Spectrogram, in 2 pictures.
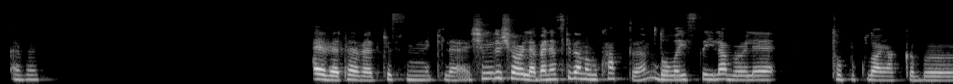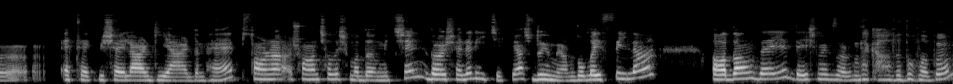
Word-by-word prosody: Evet. 220 Hz, 0 st, -5 dB, 2.7 s
Evet, 210 Hz, -3 st, +8 dB
evet, 190 Hz, -3 st, +3 dB
kesinlikle. 210 Hz, -2 st, -5 dB
Şimdi 270 Hz, +5 st, 0 dB
şöyle, 245 Hz, -8 st, +6 dB
ben 220 Hz, +1 st, +5 dB
eskiden 245 Hz, +4 st, +3 dB
avukattım. 240 Hz, +1 st, -2 dB
Dolayısıyla, 220 Hz, +2 st, +1 dB
böyle, 205 Hz, 0 st, 0 dB, 0.5 s
topuklu 220 Hz, -1 st, -4 dB
ayakkabı, 190 Hz, -1 st, -2 dB, 0.5 s
etek 205 Hz, -3 st, -3 dB
bir -, -, -2 dB
şeyler 195 Hz, -1 st, +2 dB
giyerdim 180 Hz, -2 st, -3 dB
hep. 195 Hz, -, -3 dB
Sonra 240 Hz, -1 st, +1 dB
şu 245 Hz, -, -4 dB
an 230 Hz, 0 st, +1 dB
çalışmadığım 215 Hz, -5 st, -3 dB
için 255 Hz, -, -4 dB
böyle 235 Hz, -1 st, +5 dB
şeylere 235 Hz, +3 st, -2 dB
hiç 245 Hz, -3 st, -7 dB
ihtiyaç 240 Hz, +7 st, -3 dB
duymuyorum. 195 Hz, -6 st, +1 dB
Dolayısıyla 225 Hz, -, +1 dB, 0.6 s
A'dan 255 Hz, +4 st, +5 dB
Z'ye 255 Hz, +4 st, -2 dB
değişmek 230 Hz, 0 st, -2 dB
zorunda 205 Hz, +2 st, -4 dB
kaldı 215 Hz, -1 st, -6 dB
dolabım. 235 Hz, +3 st, -3 dB
220 Hz, 110 wpm, -23 LUFS, 195-240 Hz, 2.7 s, Evet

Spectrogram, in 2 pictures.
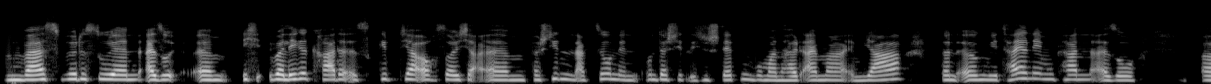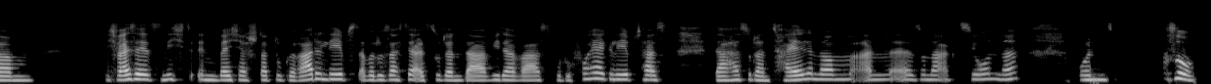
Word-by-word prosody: Was 215 Hz, +2 st, +6 dB
würdest 245 Hz, +1 st, +3 dB
du 245 Hz, -2 st, +3 dB
denn 220 Hz, -2 st, +7 dB
also, 210 Hz, 0 st, +6 dB, 0.2 s
ähm, 205 Hz, -1 st, +3 dB
ich 230 Hz, -1 st, -3 dB
überlege 235 Hz, +3 st, +7 dB
gerade, 225 Hz, -1 st, +2 dB
es 215 Hz, -2 st, -7 dB
gibt 235 Hz, -2 st, -7 dB
ja 235 Hz, -2 st, +5 dB
auch 215 Hz, -3 st, 0 dB
solche, 215 Hz, +1 st, 0 dB
ähm, 205 Hz, 0 st, 0 dB
verschiedenen 220 Hz, +2 st, -3 dB
Aktionen 245 Hz, +4 st, -2 dB
in 195 Hz, -2 st, -4 dB
unterschiedlichen 215 Hz, -4 st, -4 dB
Städten, 210 Hz, +3 st, -4 dB
wo 205 Hz, -, -5 dB
man 195 Hz, -1 st, 0 dB
halt 190 Hz, 0 st, +1 dB
einmal 200 Hz, 0 st, 0 dB
im 180 Hz, -2 st, -5 dB
Jahr 210 Hz, +6 st, +3 dB, 0.4 s
dann 210 Hz, -1 st, 0 dB
irgendwie 210 Hz, +2 st, 0 dB
teilnehmen 245 Hz, +3 st, 0 dB
kann. 220 Hz, +1 st, -2 dB
Also, 195 Hz, -2 st, -2 dB, 0.7 s
ähm, 190 Hz, -1 st, 0 dB, 0.7 s
ich 200 Hz, 0 st, -13 dB
weiß 215 Hz, +3 st, +5 dB
ja 240 Hz, -, +6 dB
jetzt 225 Hz, -2 st, -1 dB
nicht, 220 Hz, 0 st, -7 dB
in 210 Hz, -2 st, -4 dB
welcher 205 Hz, 0 st, -1 dB
Stadt 205 Hz, +2 st, -6 dB
du 205 Hz, -, -8 dB
gerade 200 Hz, +6 st, +1 dB
lebst, 235 Hz, -1 st, -2 dB
aber 205 Hz, -, -3 dB
du 205 Hz, -, -3 dB
sagst 210 Hz, 0 st, -3 dB
ja: 225 Hz, -, 0 dB
„Als 195 Hz, -1 st, -3 dB
du 215 Hz, -, -10 dB
dann 195 Hz, -2 st, -2 dB
da 95 Hz, -, 0 dB
wieder 200 Hz, -2 st, -2 dB
warst, 95 Hz, -, -5 dB
wo 195 Hz, -, -10 dB
du 190 Hz, -, -11 dB
vorher 260 Hz, +5 st, -2 dB
gelebt 230 Hz, -1 st, -3 dB
hast, 210 Hz, -1 st, -3 dB, 0.4 s
da 195 Hz, 0 st, 0 dB
hast 210 Hz, +2 st, -4 dB
du -, -, -8 dB
dann 195 Hz, -3 st, -2 dB
teilgenommen 230 Hz, +4 st, -1 dB
an, 220 Hz, -1 st, -6 dB
äh, 220 Hz, -, -6 dB
so 220 Hz, +2 st, -12 dB
'ner 215 Hz, 0 st, -4 dB
Aktion“, 235 Hz, +3 st, -8 dB
ne? 235 Hz, +4 st, -3 dB, 0.6 s
Und 215 Hz, 0 st, -2 dB, 0.5 s
ach -, -, -17 dB
so. 250 Hz, -8 st, +3 dB
215 Hz, 180 wpm, -23 LUFS, 200-230 Hz, 0.7 s, denn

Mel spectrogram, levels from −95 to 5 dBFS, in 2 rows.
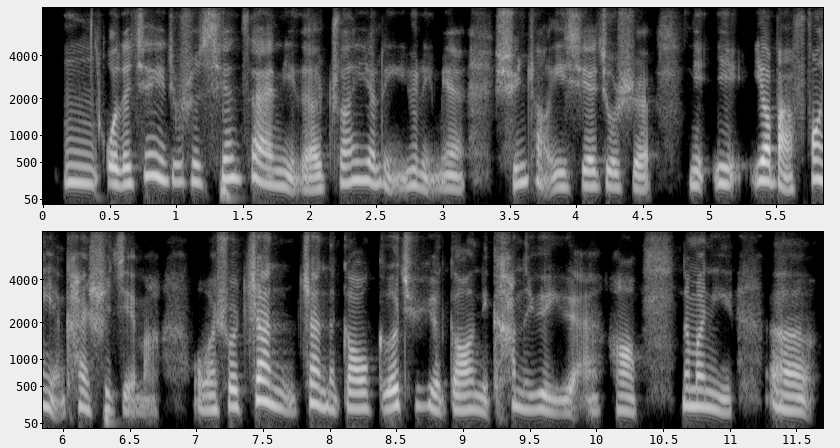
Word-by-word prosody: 嗯， 225 Hz, -2 st, 0 dB
我 215 Hz, -, +6 dB
的 210 Hz, -, +4 dB
建 310 Hz, +9 st, +1 dB
议 280 Hz, -, +3 dB
就 235 Hz, -1 st, -5 dB
是 235 Hz, -1 st, -2 dB
先 275 Hz, +5 st, +1 dB
在 255 Hz, -7 st, +2 dB
你 185 Hz, -4 st, -2 dB
的 145 Hz, +1 st, 0 dB
专 225 Hz, +10 st, -1 dB
业 240 Hz, -4 st, +1 dB
领 215 Hz, -, -6 dB
域 195 Hz, -, -3 dB
里 155 Hz, -, -5 dB
面 155 Hz, -2 st, -3 dB, 0.2 s
寻 210 Hz, +3 st, -1 dB
找 240 Hz, -2 st, -6 dB
一 170 Hz, -, -1 dB
些， 180 Hz, +2 st, 0 dB
就 180 Hz, -1 st, -1 dB
是 160 Hz, -2 st, -2 dB, 0.2 s
你 190 Hz, -3 st, -4 dB
你 215 Hz, -1 st, -2 dB
要 250 Hz, -1 st, +8 dB
把 -, -, +4 dB
放 270 Hz, -1 st, +2 dB
眼 -, -, -4 dB
看 -, -, -1 dB
世 -, -, -2 dB
界 -, -, -5 dB
嘛， -, -, -11 dB, 0.3 s
我 -, -, -6 dB
们 185 Hz, -, 0 dB
说 225 Hz, +4 st, +3 dB
站 245 Hz, -2 st, +4 dB
站 260 Hz, -4 st, +2 dB
得 195 Hz, -, -4 dB
高 200 Hz, +3 st, +3 dB
格 200 Hz, +2 st, +3 dB
局 235 Hz, 0 st, -3 dB
越 215 Hz, -5 st, -2 dB
高， 185 Hz, +1 st, +2 dB
你 170 Hz, -4 st, -5 dB
看 240 Hz, -, -2 dB
的 200 Hz, -, -6 dB
越 190 Hz, -1 st, -1 dB
远 155 Hz, +1 st, -5 dB
哈。 180 Hz, -3 st, 0 dB, 0.3 s
那 235 Hz, -, -1 dB
么 225 Hz, -1 st, +3 dB
你， 170 Hz, -7 st, -4 dB, 0.2 s
呃， 180 Hz, -6 st, +1 dB
205 Hz, 275 characters per minute, -22 LUFS, 180-235 Hz, 0.3 s, 要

